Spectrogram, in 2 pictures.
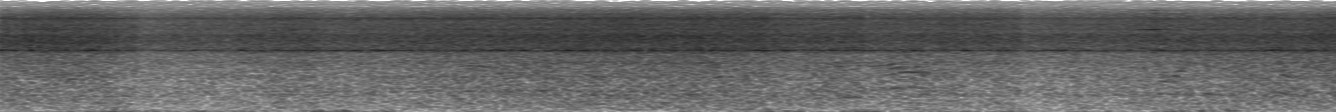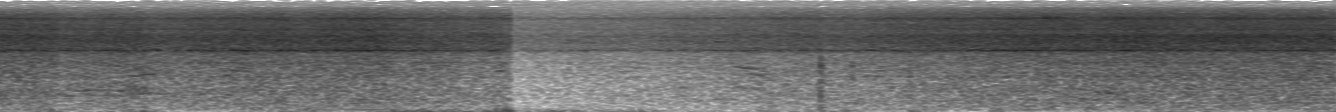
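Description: Water rushes and churns steadily in a ship's wake.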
